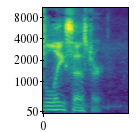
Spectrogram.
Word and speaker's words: Leicester: If you want me to say Leicester, spell it L-E-S-T-E-R. That's not that difficult.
